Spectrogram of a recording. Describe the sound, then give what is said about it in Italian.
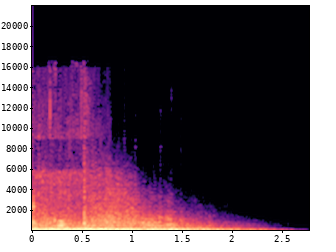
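A single loud, deep blast bursts out with crackling debris, then a heavy low rumble rolls on and fades away over a couple of seconds, like a mountainside being blown apart. An explosion blasting away part of a mountain to create the artificial lake for Trogena. “Per realizzare il lago artificiale parte di Trogena, più di metà di un'intera montagna dovrebbe essere fatta saltare in aria.”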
